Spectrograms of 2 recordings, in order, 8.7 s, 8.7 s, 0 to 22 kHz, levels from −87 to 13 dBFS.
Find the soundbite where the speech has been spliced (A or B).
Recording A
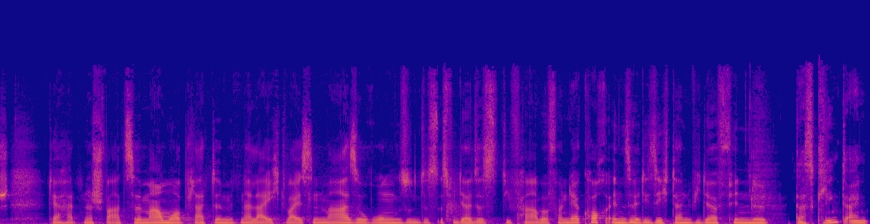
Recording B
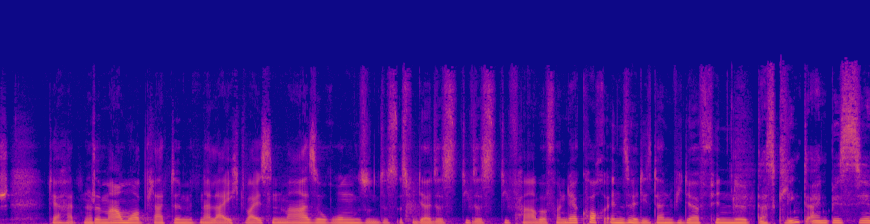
B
